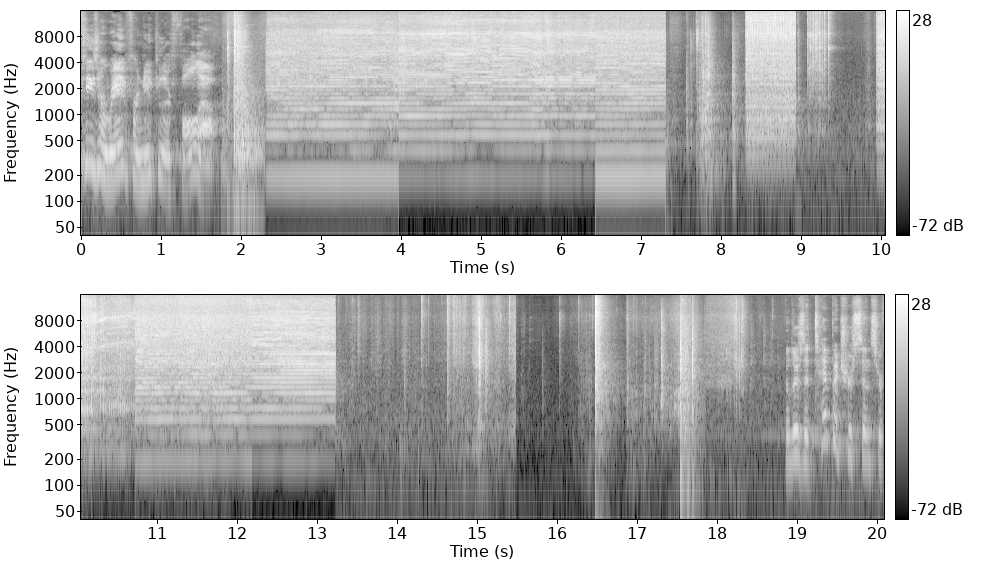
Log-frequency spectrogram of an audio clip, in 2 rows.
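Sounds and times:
power tool cutting plastic: 2.3s - 7.3s, 10.0s - 13.2s.

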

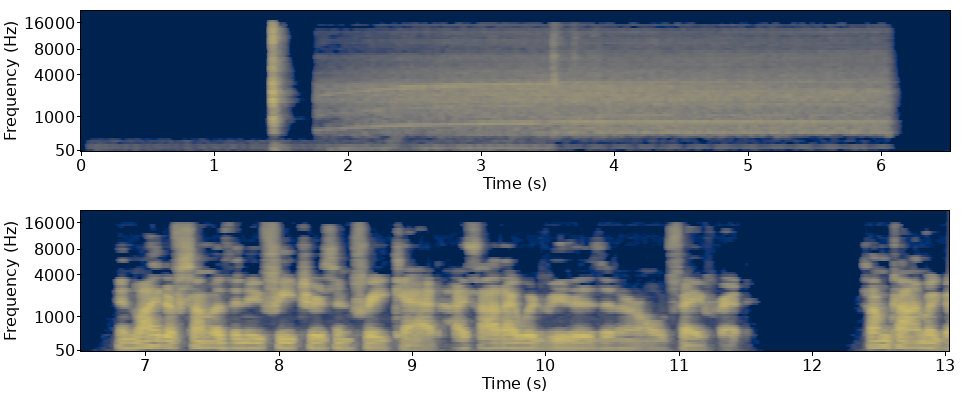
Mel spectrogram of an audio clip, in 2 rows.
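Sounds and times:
sharp click: 1.4s - 1.6s
small motor whirring: 1.8s - 6.2s.

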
